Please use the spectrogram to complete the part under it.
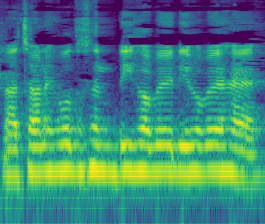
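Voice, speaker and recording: A man's voice: a little high, completely flat delivery, quick pace. A man teaching a live online English class, playful and repetitive, and he acts out little scenes.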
